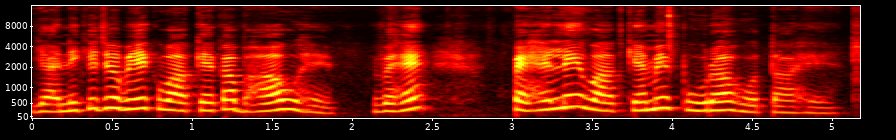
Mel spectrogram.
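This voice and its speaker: A woman's voice: high voice, expressive. A woman teacher explaining a grammar lesson to young pupils, asking questions and then answering them herself. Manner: slow, questioning, answers her own questions.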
